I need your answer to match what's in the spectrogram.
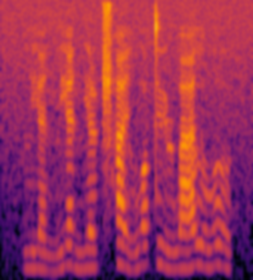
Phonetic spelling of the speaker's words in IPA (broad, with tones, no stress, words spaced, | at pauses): ljɛ˨˩nljɛ˥˩ n̪jɛ˧˥ʈ͡ʂʰa˥˩ɪ̯lwɔ˥t̪y˥˩ ɻwä˧˥lu˧˥o˧ʊ̯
